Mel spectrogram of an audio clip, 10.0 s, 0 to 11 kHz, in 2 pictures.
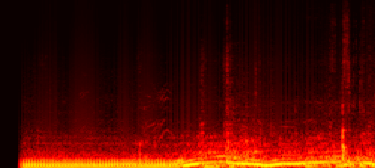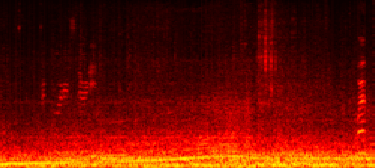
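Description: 2002 Audi TT's turbocharged 1.8-litre four-cylinder, heard from inside the cabin through a non-resonated Milltek stainless cat-back exhaust, running at idle and then pulling hard from a standing launch about two and a half seconds in. Its pitch climbs as the car gathers speed, with a brief dip about four and a half seconds in.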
